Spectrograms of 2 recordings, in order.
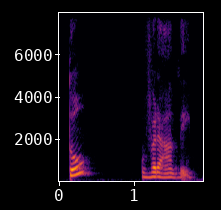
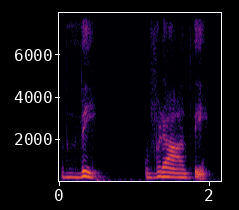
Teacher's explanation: it's like a V sound, vra, and like a softer D sound at the very end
